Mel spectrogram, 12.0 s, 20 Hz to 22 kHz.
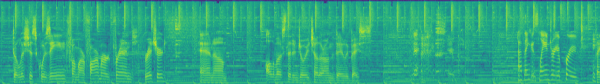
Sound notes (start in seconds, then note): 8.0 friends laughing; 11.1 laughing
